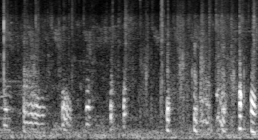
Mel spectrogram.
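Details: Roosters and hens on a chicken farm making noise: a busy mix of short clucks and squawks, some with stacked harmonics, overlapping at irregular intervals.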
